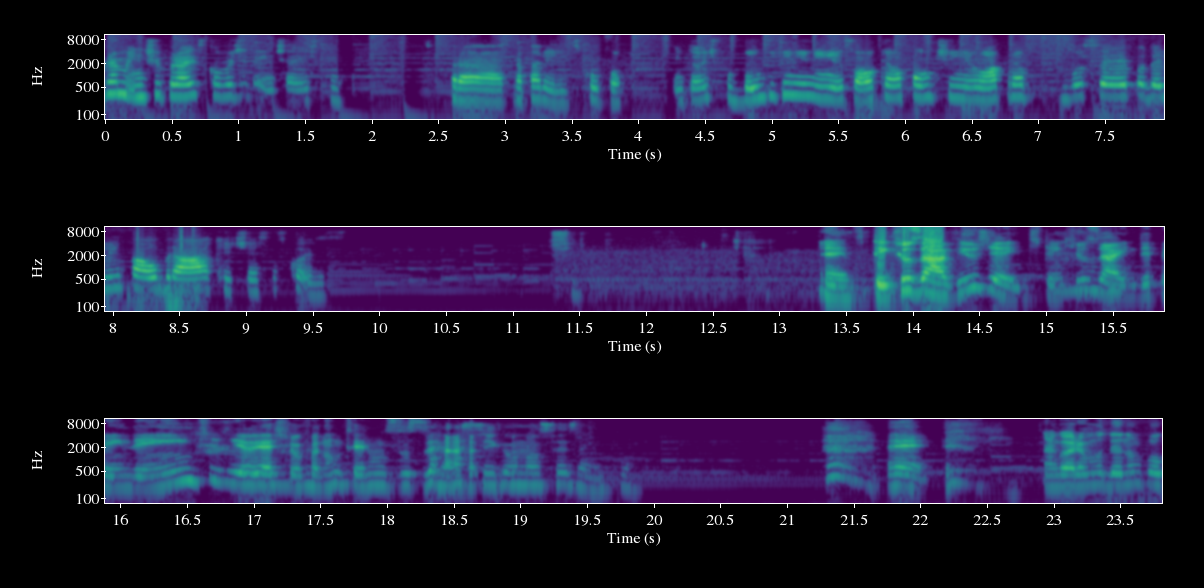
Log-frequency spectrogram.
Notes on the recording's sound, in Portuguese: O episódio de hoje sofreu algumas falhas técnicas de áudio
